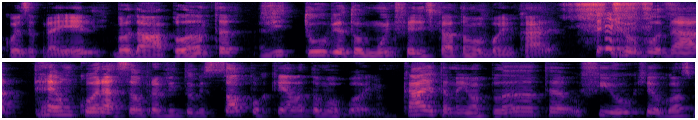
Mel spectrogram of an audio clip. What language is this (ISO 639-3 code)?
por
